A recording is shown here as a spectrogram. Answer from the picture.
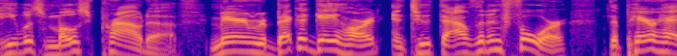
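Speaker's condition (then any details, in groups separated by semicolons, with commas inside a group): No condition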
